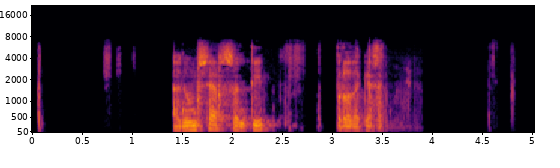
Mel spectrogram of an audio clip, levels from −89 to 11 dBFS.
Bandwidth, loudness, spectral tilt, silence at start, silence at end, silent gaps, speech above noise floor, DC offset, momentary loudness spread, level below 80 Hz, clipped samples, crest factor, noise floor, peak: 7.4 kHz; -16 LUFS; -4.5 dB/octave; 0.05 s; 1.25 s; 0.21-0.70 s, 0.80-0.84 s, 0.90-1.39 s, 2.74-2.83 s, 2.91-3.03 s; over 73 dB; under 0.1%; 26 LU; -58 dBFS; under 0.1%; 20 dB; under -90 dBFS; -2 dBFS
